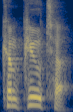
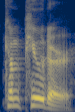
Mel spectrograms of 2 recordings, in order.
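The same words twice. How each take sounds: First: It is said with a British accent. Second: It is said with an American accent. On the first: "British English এ রটাকে উচ্চারণ করা হয় না" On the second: "But in American English it is pronounced as"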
